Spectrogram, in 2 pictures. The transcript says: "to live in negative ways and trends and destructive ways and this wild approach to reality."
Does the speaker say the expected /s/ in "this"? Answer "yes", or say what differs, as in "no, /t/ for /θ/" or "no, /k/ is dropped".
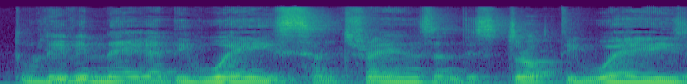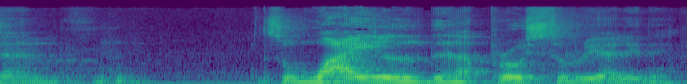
no, /s/ is dropped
